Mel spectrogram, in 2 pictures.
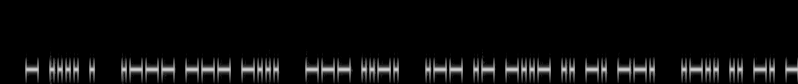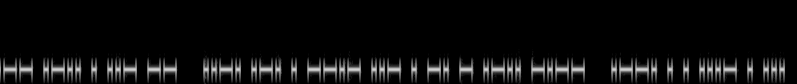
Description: Morse code, heard as a keyed tone, about 30 wpm, 700 Hz. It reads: THE JOB OF WAXING LINOLEUM FREQUENTLY PEEVES
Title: Pangram Challenge v2 - 30wpm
